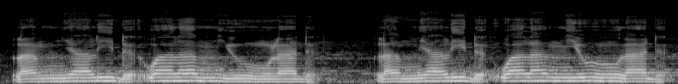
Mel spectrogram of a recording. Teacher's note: ayat ketiga kita mendapati ada dua bacaan Qalqalah dalamnya dua-duanya dibaca dipantulkan ya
